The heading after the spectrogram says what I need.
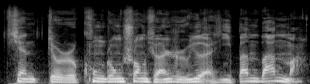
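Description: A man's voice: medium pitch, normal speed, warm tone. A middle-aged man with a Beijing accent chatting casually and colloquially as a podcast host, joking and repeating his phrases. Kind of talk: casual chat.

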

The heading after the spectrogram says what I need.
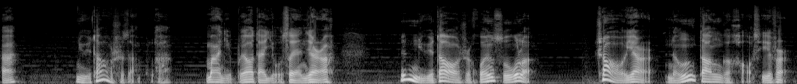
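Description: A man's voice: fairly low pitch, sing-song, normal speed, faint music behind. A man voicing a young male scholar who speaks earnestly and protests.

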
